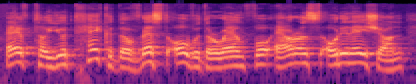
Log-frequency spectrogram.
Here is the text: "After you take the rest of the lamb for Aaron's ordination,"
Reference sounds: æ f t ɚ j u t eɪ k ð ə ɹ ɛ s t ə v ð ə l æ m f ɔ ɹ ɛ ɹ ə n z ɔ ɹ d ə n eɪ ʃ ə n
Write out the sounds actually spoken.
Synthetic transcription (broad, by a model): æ f t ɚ j u t eɪ k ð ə ɹ ɛ s t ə v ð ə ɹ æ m f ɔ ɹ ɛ ɹ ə n s ɔ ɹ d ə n eɪ ʃ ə n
